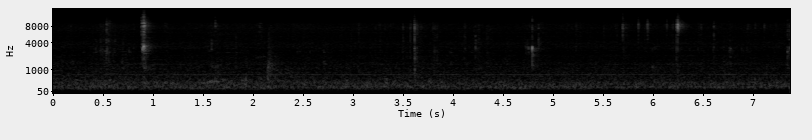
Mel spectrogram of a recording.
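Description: Boiled crawfish shells being cracked and peeled apart by hand: a few scattered, sharp little clicks and crackles, the strongest about a second in and again near six seconds.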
